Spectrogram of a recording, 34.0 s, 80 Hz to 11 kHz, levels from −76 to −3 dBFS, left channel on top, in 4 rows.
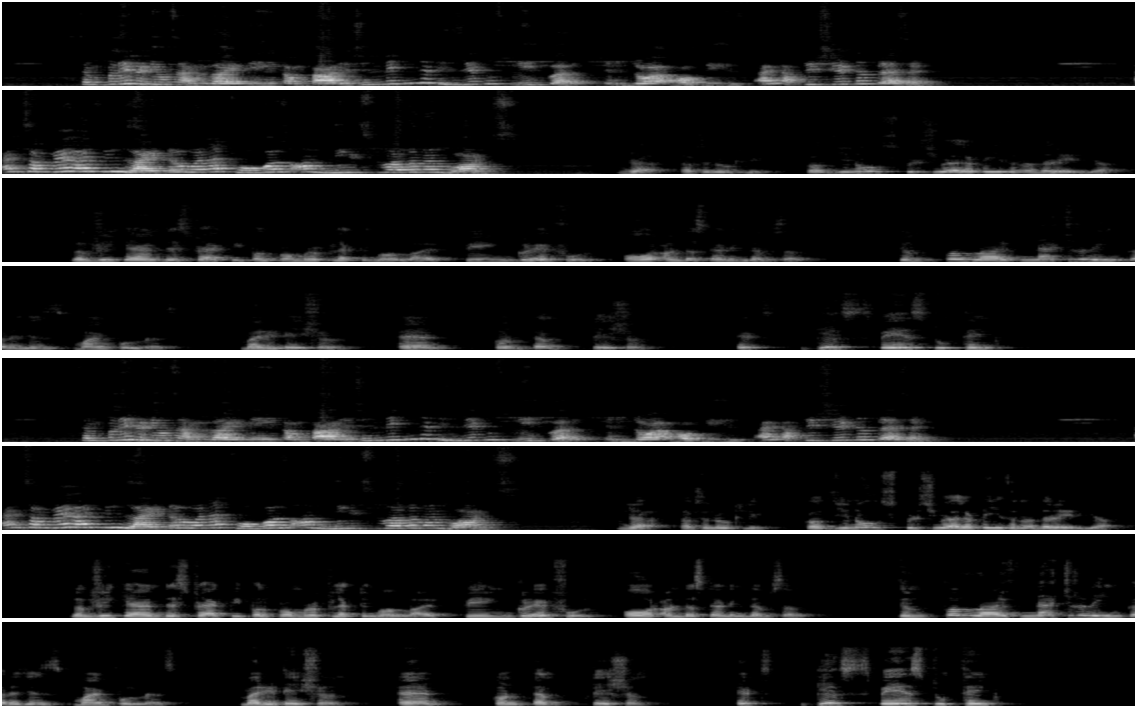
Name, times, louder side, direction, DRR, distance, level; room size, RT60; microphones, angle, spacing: voice 1, 0.6-7.0 8.5-12.2, left 1 dB, 65° left, 2.2 m, -24 dB
voice 2, 13.1-14.2 14.5-16.8 17.5-23.0 23.7-26.7 27.3-28.1 28.5-28.8 29.2-30.3 31.0-31.2 31.6-33.0, right 3 dB, 80° right, 0.6 m, -31 dB
4.1 x 3.1 x 3.5 m
head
